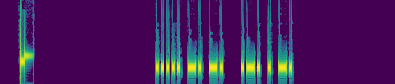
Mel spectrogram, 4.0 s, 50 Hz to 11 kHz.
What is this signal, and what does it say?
Morse code, heard as a keyed tone, about 41 wpm, 700 Hz. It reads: 5NN REN
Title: Ontario QSO Party Exchange 45wpm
